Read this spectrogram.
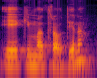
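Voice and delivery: usual speaking voice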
